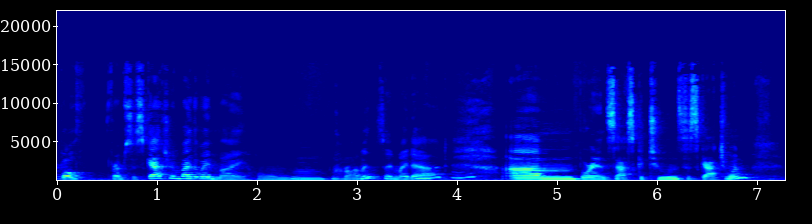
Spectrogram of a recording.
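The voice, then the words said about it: Slight Canadian accent. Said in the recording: “There's my little Canadian accent there.”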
